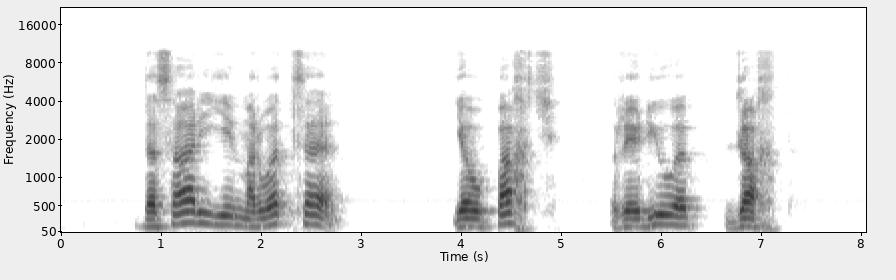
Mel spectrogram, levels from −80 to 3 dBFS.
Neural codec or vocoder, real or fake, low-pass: none; real; 9.9 kHz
